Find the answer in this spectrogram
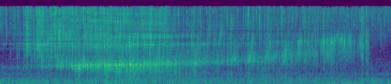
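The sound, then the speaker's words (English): Tea streams steadily into a cup for a few seconds, the gurgling pitch rising as it fills, then trails off into faint drips and quiet clinks. Clear, no voices. “It's tea, actually.”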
